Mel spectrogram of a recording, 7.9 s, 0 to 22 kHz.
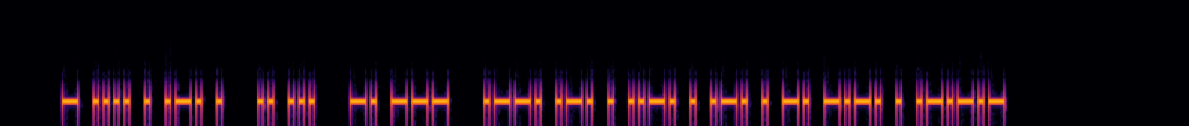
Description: Morse code, heard as a keyed tone, about 34 wpm, 700 Hz. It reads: THERE IS NO PREFERENCE.
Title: Sentences from Top 1500 Words 35wpm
